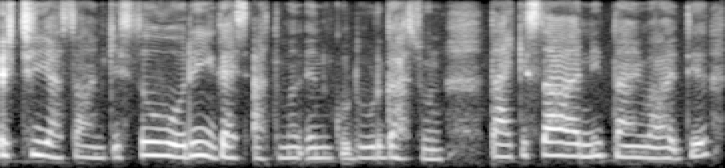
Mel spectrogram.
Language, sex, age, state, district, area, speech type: Kashmiri, female, 45-60, Jammu and Kashmir, Budgam, rural, spontaneous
